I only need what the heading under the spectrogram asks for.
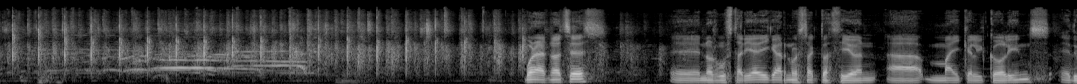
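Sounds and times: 
audience applause: 0:00.0 - 0:06.9
speech: 0:05.2 - 0:06.1, 0:06.7 - 0:10.7.

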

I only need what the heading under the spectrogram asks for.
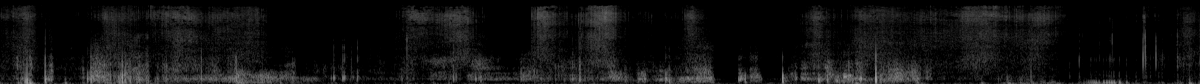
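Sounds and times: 
scraping and crackling: 0:00.0 - 0:11.9
grain rustling and pouring: 0:01.0 - 0:02.7, 0:03.8 - 0:07.1, 0:07.9 - 0:11.9.

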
